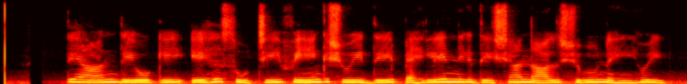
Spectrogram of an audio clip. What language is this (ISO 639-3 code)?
pan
